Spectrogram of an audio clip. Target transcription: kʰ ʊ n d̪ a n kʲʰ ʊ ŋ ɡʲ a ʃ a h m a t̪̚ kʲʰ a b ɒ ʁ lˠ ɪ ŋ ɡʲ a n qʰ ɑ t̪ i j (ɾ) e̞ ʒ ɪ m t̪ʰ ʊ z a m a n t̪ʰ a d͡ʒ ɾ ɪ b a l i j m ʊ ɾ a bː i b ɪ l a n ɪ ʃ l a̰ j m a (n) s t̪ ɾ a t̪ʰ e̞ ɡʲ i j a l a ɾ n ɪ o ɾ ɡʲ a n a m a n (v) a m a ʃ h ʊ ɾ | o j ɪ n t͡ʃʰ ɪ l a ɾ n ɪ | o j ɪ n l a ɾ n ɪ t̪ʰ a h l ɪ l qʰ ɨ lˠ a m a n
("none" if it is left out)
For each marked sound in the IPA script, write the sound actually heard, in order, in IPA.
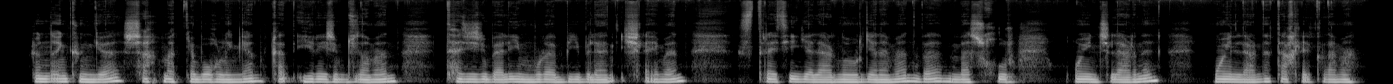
ɾ, n, v

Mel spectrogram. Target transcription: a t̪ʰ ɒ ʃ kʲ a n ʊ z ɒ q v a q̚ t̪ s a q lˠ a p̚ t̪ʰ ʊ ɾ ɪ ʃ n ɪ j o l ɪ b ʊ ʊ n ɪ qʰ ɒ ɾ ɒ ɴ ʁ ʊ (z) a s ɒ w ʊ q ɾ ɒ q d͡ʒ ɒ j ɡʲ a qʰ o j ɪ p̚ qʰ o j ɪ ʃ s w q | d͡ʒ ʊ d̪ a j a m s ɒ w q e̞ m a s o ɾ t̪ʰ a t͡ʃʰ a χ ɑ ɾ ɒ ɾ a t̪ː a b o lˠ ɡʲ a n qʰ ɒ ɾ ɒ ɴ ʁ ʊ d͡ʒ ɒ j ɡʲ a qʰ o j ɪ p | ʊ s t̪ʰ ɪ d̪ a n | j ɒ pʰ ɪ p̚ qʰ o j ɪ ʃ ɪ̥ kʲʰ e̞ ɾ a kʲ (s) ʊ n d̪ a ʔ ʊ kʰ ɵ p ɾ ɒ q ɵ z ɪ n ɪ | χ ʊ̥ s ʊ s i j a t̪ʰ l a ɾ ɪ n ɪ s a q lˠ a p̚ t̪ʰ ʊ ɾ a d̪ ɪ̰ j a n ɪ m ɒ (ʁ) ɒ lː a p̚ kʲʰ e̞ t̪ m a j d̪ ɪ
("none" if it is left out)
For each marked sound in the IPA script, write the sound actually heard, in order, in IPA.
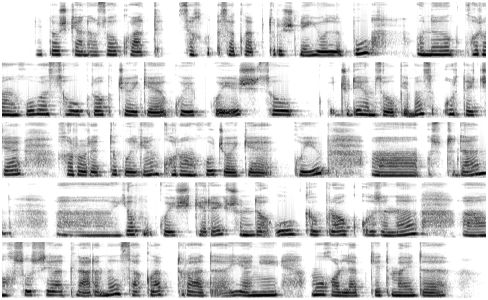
v, ʃ, ʁ

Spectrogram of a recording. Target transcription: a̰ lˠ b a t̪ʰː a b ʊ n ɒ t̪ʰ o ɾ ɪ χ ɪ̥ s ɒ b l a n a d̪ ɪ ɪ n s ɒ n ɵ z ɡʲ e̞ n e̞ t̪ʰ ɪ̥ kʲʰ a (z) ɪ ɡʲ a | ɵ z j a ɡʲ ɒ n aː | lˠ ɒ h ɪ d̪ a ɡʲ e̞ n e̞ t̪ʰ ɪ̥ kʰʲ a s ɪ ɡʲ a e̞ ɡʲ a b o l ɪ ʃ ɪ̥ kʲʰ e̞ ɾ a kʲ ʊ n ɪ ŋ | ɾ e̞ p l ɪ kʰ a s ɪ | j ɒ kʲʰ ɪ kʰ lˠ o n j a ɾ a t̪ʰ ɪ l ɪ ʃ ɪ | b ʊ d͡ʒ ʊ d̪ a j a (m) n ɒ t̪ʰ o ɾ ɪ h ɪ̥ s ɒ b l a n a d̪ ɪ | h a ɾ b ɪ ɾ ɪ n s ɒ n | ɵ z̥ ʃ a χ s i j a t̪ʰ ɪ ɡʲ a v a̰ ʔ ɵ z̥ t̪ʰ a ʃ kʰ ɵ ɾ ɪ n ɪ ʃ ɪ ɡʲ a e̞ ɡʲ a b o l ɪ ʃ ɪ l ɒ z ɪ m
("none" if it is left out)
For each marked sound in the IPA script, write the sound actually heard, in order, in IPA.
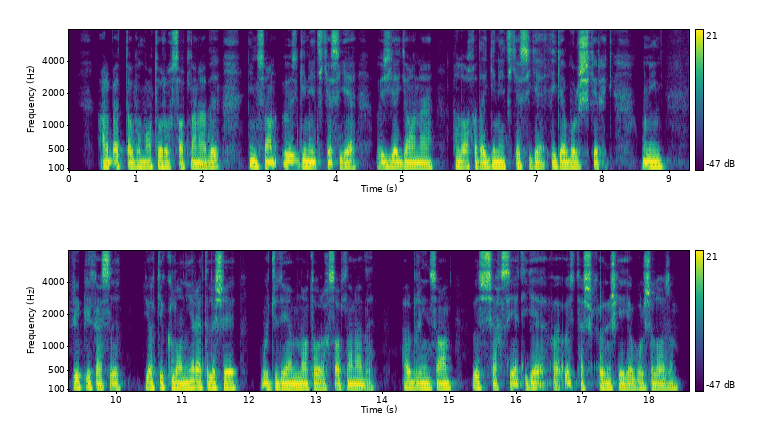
s, m

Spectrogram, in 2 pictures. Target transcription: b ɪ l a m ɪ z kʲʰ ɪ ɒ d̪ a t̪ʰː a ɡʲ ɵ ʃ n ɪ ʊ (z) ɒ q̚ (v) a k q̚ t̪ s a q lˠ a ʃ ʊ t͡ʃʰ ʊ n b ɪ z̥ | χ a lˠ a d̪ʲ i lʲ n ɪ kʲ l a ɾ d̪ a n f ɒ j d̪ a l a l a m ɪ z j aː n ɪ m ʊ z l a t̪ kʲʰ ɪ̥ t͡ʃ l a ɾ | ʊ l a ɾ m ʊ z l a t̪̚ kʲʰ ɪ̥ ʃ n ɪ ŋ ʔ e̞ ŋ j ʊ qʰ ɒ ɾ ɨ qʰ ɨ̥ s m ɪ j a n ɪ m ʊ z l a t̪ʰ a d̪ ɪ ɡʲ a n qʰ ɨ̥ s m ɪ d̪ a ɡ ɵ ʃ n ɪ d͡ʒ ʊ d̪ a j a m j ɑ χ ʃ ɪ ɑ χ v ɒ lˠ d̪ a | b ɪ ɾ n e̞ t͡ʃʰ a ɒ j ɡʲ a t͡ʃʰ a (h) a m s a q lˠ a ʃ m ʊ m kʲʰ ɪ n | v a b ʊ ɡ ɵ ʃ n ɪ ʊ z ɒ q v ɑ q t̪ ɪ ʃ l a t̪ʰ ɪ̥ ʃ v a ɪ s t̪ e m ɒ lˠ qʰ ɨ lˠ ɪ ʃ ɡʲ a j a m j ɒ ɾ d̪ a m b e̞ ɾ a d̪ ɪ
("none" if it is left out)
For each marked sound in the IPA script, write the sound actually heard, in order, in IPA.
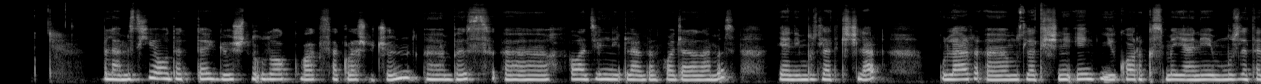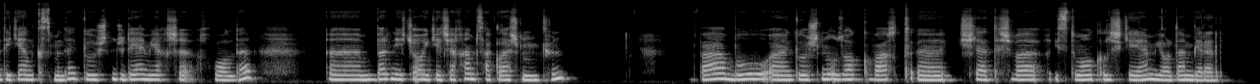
z, v, h

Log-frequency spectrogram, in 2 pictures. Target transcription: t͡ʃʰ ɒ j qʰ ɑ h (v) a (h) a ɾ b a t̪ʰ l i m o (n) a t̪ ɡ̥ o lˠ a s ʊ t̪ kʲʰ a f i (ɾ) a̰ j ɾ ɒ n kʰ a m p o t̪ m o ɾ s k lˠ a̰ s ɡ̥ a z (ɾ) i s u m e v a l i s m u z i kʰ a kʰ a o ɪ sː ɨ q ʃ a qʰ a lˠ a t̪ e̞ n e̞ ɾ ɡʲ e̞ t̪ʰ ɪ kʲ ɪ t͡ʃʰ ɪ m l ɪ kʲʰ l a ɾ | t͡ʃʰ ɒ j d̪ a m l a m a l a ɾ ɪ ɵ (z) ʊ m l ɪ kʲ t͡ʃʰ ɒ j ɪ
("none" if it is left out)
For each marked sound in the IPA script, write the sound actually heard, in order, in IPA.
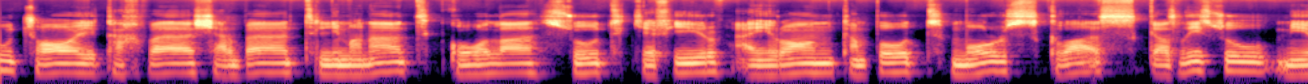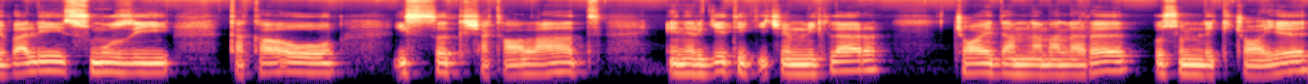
v, ʃ, n, ɾ, l, s

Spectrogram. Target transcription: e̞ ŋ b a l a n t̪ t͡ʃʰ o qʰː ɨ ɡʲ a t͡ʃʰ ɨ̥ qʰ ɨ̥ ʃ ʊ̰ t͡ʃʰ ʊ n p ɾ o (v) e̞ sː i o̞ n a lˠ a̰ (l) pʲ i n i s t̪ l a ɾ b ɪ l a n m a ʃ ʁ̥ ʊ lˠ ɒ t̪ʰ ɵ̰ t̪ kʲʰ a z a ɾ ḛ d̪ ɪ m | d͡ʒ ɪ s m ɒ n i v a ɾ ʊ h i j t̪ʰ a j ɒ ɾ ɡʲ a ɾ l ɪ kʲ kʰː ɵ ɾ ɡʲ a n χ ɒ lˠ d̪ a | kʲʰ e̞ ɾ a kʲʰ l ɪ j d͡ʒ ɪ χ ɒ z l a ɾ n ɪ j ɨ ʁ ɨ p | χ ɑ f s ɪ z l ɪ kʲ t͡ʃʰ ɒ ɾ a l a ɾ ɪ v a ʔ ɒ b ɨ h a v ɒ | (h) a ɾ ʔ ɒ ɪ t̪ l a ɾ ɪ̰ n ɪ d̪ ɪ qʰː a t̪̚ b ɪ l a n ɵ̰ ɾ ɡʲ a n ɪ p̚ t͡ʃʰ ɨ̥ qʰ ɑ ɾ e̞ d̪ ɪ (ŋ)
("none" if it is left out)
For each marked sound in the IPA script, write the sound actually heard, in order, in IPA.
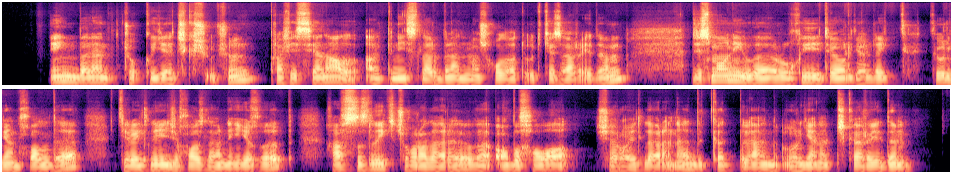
f, l, ʃ, m

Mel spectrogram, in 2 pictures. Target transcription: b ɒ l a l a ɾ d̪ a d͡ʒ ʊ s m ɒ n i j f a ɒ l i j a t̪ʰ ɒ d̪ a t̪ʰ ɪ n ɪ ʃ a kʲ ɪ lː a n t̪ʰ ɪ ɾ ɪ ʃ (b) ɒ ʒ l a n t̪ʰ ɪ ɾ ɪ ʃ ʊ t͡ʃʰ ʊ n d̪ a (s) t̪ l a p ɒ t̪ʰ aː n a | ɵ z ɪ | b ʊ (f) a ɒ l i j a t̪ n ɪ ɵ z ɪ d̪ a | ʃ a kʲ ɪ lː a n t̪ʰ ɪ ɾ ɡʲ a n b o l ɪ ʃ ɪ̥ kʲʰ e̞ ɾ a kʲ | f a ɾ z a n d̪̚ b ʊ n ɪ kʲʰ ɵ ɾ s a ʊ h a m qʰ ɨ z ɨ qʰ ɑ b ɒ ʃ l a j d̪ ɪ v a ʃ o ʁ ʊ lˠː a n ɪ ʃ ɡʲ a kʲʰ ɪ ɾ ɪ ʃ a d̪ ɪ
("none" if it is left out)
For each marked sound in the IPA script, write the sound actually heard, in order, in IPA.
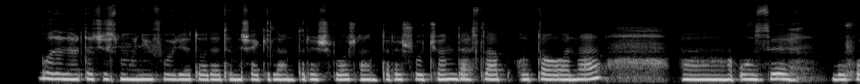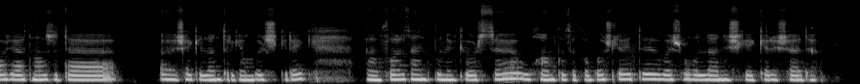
v, s, f

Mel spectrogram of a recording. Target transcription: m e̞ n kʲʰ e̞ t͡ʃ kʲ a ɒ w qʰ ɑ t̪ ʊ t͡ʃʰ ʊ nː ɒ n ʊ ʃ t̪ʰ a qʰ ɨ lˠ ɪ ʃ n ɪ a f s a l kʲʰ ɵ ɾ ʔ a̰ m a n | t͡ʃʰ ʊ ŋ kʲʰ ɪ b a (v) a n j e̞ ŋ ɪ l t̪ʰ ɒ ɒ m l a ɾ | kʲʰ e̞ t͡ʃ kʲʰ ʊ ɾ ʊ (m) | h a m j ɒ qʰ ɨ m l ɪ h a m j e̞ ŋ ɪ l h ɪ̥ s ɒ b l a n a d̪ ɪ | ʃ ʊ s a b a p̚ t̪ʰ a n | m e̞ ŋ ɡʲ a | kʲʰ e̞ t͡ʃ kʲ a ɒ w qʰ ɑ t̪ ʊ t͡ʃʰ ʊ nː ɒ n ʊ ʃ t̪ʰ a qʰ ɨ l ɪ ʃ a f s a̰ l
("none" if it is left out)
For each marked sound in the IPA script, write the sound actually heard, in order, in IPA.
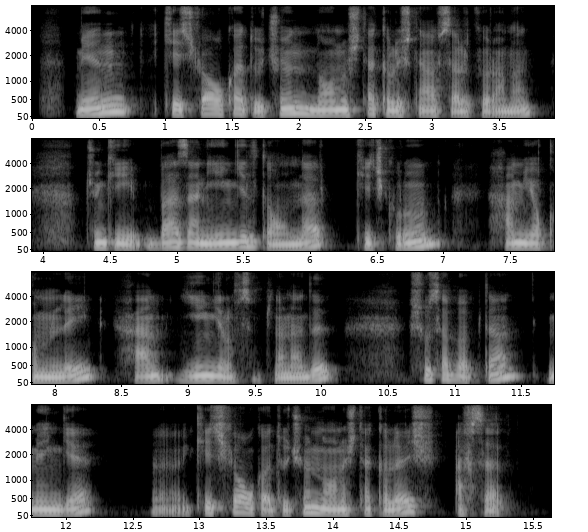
z, n

